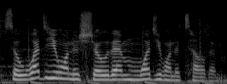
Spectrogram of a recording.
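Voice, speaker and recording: A woman's voice: fairly high pitch, animated, fast, darkish tone, soft background music. A woman interviewing a player on stage after a match, friendly and prompting with "right?". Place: on stage in an arena.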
